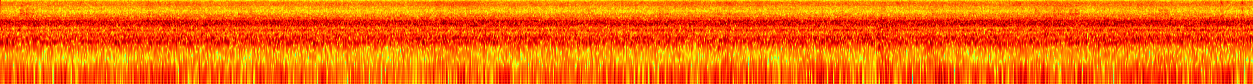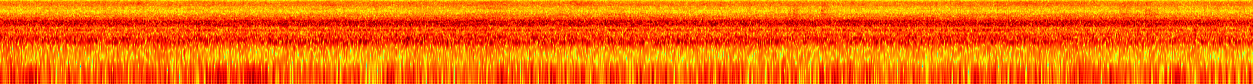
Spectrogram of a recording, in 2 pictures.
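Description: Passenger train running steadily at speed, a continuous low rumble of the wheels on the track heard from inside the carriage.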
